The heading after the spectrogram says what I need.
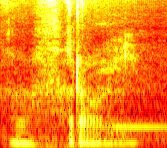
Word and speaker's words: Freud: yang terkenal dengan psyoanalisisnya tulisannya fre bacanya Freud Awas keliru cara bacanya tapi ya nak apa-apal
